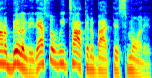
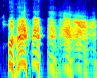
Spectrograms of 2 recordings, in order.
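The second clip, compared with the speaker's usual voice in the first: laugh. Real, not acted. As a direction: burst of laughter after clowning. Laughs at own silly greeting.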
